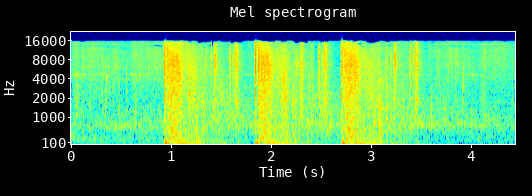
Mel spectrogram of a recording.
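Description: A rifle fires several loud, sharp shots outdoors.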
